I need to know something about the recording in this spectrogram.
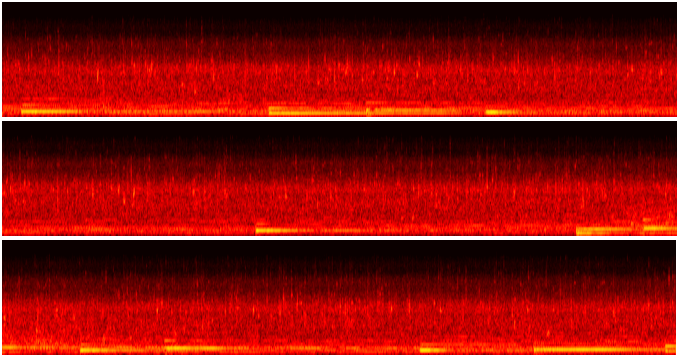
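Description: A waterfall pours steadily, a continuous broad rush of water that holds even throughout, with soft low sustained tones humming underneath and no voices.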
